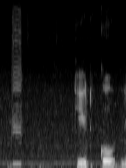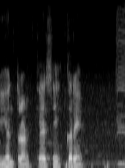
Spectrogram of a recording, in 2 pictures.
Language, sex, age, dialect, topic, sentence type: Hindi, male, 25-30, Marwari Dhudhari, agriculture, question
